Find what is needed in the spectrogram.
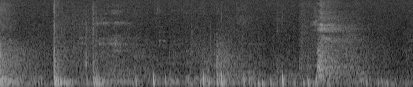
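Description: Irregular knocks, taps and clicks of a handheld microphone and a laptop being handled, some in quick runs, with a short murmur of voices.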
